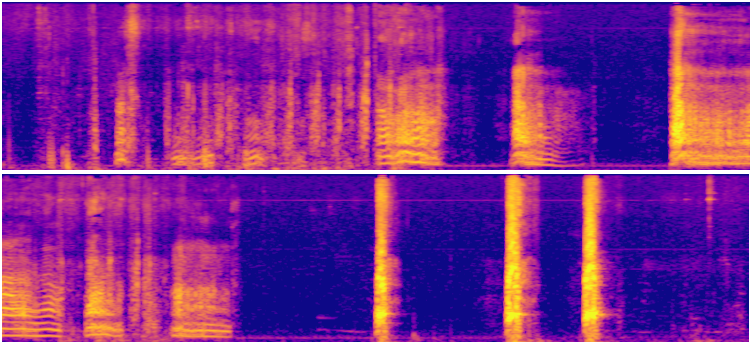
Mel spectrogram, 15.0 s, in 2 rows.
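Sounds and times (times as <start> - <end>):
dog growling while digging at a sofa: 1.1 - 6.0, 6.7 - 9.9
dog barking: 11.2 - 11.5, 12.5 - 13.7.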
